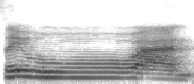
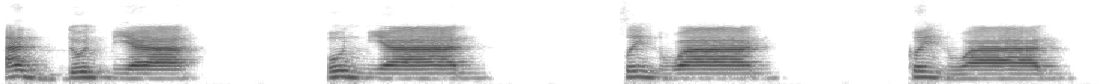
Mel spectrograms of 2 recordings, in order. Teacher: When noon sukun is followed by a letter of idgham within the same word, what should we do? We pronounce clear noon sakinah, in this case without any merging.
